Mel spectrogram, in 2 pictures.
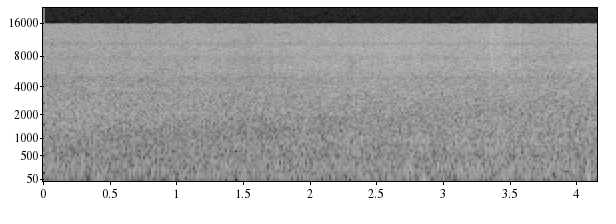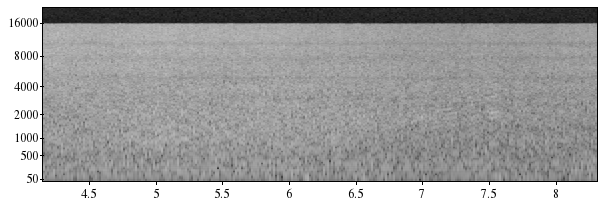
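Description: Ocean surf breaking and washing onto a beach: a steady rush of noise that swells slightly about halfway through.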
